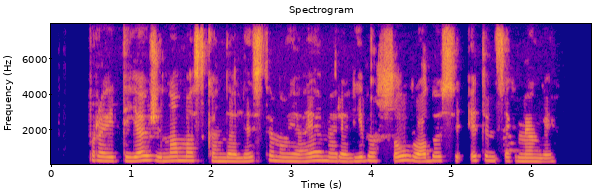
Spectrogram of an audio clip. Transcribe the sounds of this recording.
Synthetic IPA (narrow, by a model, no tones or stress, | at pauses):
pɾɐɛɪt̪ʲɪjɛʒʲɪnoːmɐskɐnd̪ɐlʲɪsʲt̪ʲeːnɒʊjæːjɛmʲɛɾʲɛlʲiːbʲeːʃɔʊɾoːd̪oːsʲɪɪt̪ʲɪnsʲɛkʲmʲɪŋɡɐɪ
